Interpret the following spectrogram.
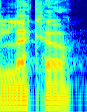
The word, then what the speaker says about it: lekker: But their music's great, and apparently Lekker. I don't know if you say Lekker, how it's pronounced. So Lekker. I was saying it.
